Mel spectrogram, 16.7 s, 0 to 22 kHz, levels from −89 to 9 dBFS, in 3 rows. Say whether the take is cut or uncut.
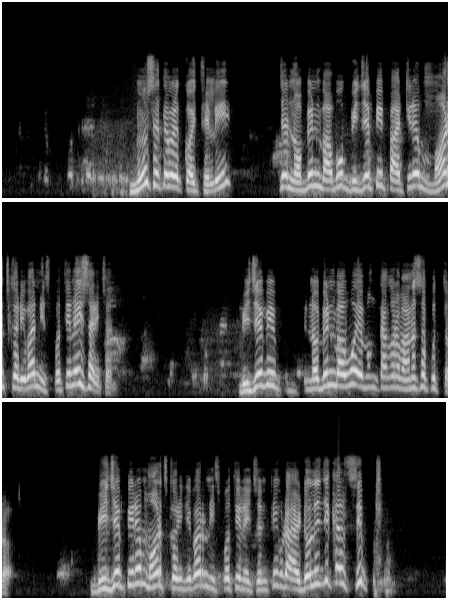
uncut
